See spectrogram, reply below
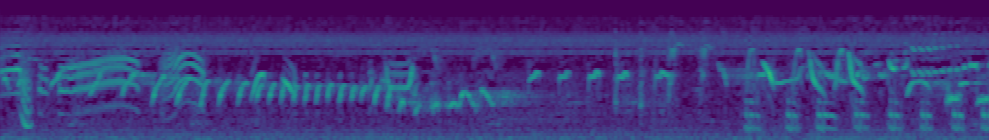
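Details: Hwamei kept caged in a yard, answering other birds' calls: a fast tumbling run of varied whistles and trills, then a quieter pause, then a burst of sharp clipped notes.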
